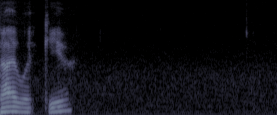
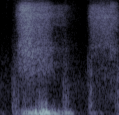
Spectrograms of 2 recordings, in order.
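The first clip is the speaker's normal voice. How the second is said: breathy laugh; 4 dB louder than usual. Real, not acted. Laughing at casually eating player.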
